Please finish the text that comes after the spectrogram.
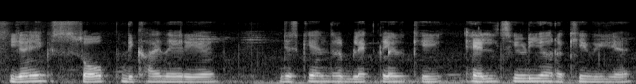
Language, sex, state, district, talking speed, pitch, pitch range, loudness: Hindi, male, Rajasthan, Jaipur, 160 wpm, 125 Hz, 120-135 Hz, -19 LUFS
